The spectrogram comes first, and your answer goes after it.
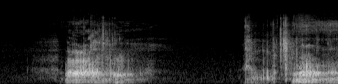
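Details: Playful growling from Archie, a gentle Valley Bulldog aged just over three, grabbing and snarling during a morning game; two short gravelly growl bursts split by a second of near silence.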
